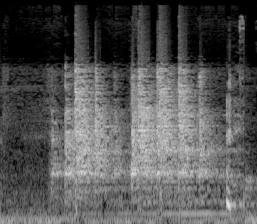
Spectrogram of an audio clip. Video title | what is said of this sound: ఇయ్యాల కొత్తింటి🏠 పనులు ఏమైనయంటే? గణేషుని దేవుని టైల్? House construction telugu | నాకైతే గంట సౌండ్ ఏం బెల్లి సౌండ్ ఏం లేదు టంగ్ టంగ్ సౌండ్ వస్తుంది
